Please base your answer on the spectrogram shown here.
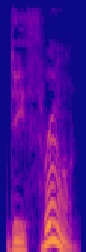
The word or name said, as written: dethrone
